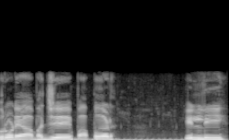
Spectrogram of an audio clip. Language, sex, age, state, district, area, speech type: Marathi, male, 18-30, Maharashtra, Hingoli, urban, spontaneous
